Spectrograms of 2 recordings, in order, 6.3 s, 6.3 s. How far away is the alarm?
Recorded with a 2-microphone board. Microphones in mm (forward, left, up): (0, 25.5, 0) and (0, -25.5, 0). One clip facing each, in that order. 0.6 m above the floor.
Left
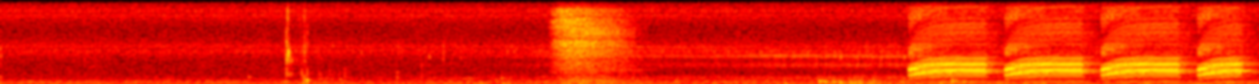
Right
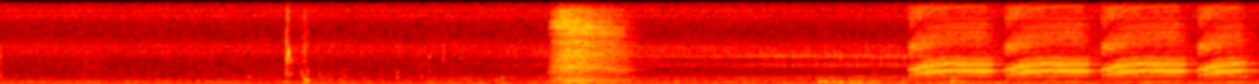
About 2.5 m.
